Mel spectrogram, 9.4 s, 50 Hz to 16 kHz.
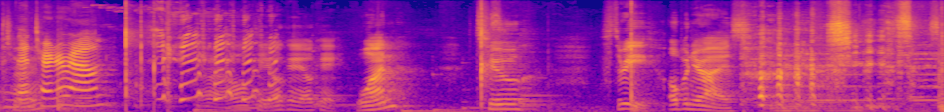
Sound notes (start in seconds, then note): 1.5 laughs; 7.4 laughs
